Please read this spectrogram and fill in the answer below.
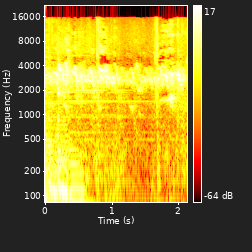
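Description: A brood of young chicks peeping all at once, many short high chirps overlapping into a steady chatter.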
